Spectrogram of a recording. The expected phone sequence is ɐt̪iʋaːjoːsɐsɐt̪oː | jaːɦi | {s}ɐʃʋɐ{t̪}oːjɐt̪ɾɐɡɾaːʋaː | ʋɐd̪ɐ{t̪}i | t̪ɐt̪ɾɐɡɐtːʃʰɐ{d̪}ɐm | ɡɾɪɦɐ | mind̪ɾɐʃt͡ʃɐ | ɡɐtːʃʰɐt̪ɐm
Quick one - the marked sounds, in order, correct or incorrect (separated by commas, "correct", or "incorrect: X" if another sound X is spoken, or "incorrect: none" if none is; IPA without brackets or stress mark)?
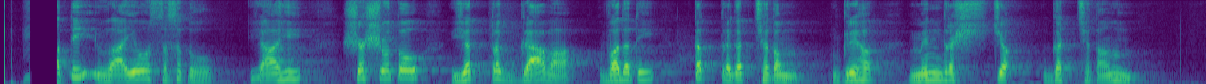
incorrect: ʃ, correct, correct, incorrect: t̪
